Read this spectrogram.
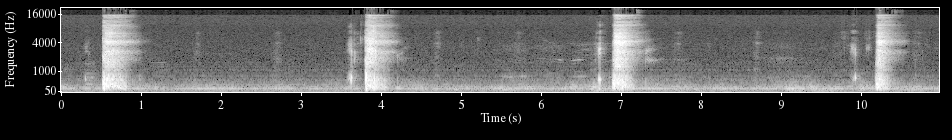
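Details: Four open, wet sneezes, deliberately done without a tissue and spraying into the air, about three seconds apart; each has a short indrawn breath and then a forceful, spraying burst. Sneezing.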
